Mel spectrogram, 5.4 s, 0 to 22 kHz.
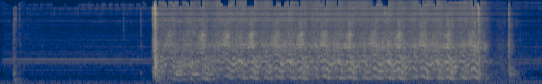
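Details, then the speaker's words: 1978 Pontiac Grand Prix, Pontiac 301 V8: steady starter churning for about three seconds that never catches. Owner suspects the battery is not turning it fast enough; a swapped battery later cranked faster and it ran. Crank, no start. "Man, I just don't know if that battery is turning her fast enough. Let's see. Yeah, it's just battery."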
